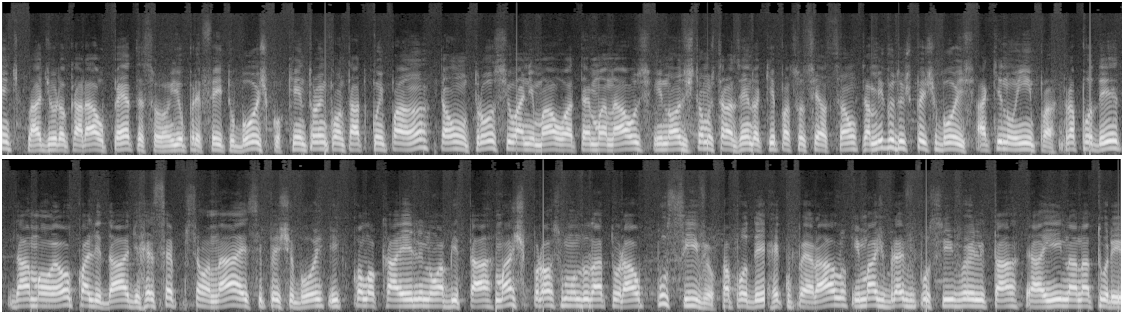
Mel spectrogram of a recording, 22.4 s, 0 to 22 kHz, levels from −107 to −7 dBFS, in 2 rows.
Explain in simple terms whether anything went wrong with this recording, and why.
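Something did go wrong: a click repeats about every 1.91 seconds, from 1.31 s to 22.36 s, about ten in all. That's clock drift buffer slips, likely two devices whose clocks disagree slightly, so a tiny chunk of sound gets dropped or doubled each time.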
